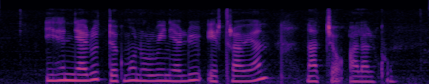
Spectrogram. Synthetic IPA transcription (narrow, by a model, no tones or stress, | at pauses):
jɪɦɨnjalːut̪d̪əɡmo̞no̞ɾwe̞njalːuʔe̞ɾt̪ɾawijanː | at͡ʃːɛ̰wʔalalkʰu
